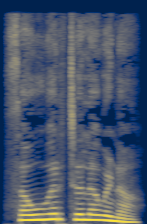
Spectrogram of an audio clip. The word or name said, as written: ಸೌವರ್ಚಲವಣ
